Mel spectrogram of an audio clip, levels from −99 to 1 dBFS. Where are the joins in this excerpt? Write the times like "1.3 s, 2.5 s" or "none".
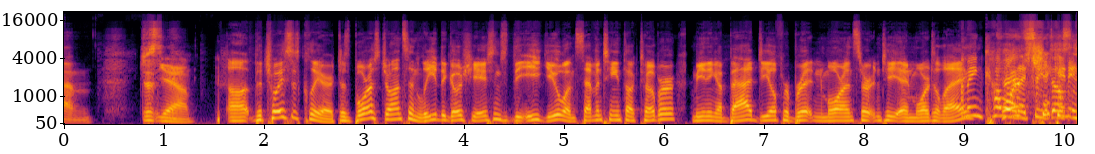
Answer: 1.5 s, 6.2 s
